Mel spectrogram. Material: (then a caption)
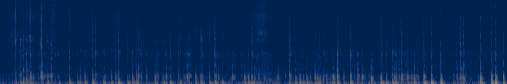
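Plastic. A white plastic lotion pump bottle, held upright, is tapped rapidly with long nails on its back label. The result is a quick, continuous patter of soft, dull, low-pitched taps with almost no ring or high-end click.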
